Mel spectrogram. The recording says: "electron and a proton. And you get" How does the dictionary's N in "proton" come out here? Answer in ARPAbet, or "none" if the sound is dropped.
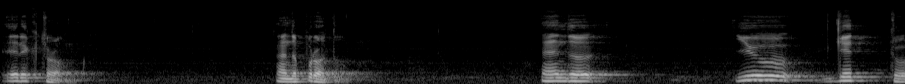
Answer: none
